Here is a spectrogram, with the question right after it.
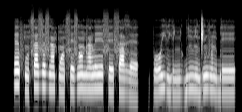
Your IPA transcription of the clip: ɛ˦fũ˨sa˦zə˦ zã˦pɔ̃˧ se˧zɔ̃˦dã˦ leː˦se˧sa˧ ɣɛ˨ | poː˨˦ji˨je˨ɲo˨ ɡĩ˦ɲĩ˧d͡ʒĩ˦ vɛ̃˧ɡ͡beː˧

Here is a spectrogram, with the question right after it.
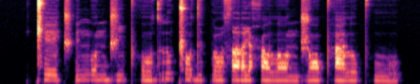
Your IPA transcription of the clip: ǁe t͡ʃʼɪŋond͡ʒipʰo druǁodɪpu sˤɛɾi ħɔlɔnd͡ʒɔ pʰalopʰu

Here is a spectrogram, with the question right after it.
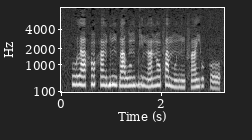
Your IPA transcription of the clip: u˧la˧ hɔ̃˦hã˦ ɡ͡bĩ˦ɡ͡ba˧wũ˦ɡ͡bi˦˨ nã˨˦ nɔ̃˦fa˦˨ mũ˨nĩ˨ fã˨˦ju˧ko˨

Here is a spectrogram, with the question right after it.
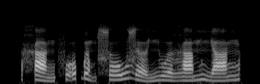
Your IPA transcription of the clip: xa˧˩ŋfo̰˧˥ɓə̰˧˨m so˨˦w zəː˧˩ɲu˨˩ə̯ ɣa˨˦mɲa˨˦ŋ

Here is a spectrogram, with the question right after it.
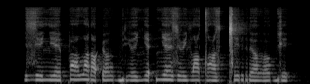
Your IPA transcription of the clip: zɪlʲɛ pəðˤɪɾɪʔølˠ bjɘ ʎɛʔʎɛzø lʲʌdˤøzǀɪ rɘlˠoɡɪ

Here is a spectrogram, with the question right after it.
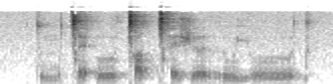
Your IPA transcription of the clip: tumoǀɛʔʊː ǀɑdǀʰɛʃəːru jʊːd

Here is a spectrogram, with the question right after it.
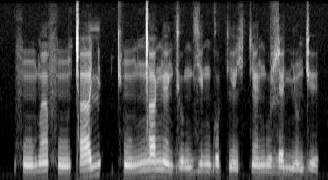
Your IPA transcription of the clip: fũbã fũǀalʲ | cʰũŋŋ͡ǀaŋɛ̃ ɡʲoŋzʲɛŋɡo kʲɛ̃çcɛ̃ŋuɮɛ nʲõɟɪ

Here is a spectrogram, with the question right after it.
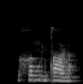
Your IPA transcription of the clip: xʊŋ͡mə̤ɳtɔɳ

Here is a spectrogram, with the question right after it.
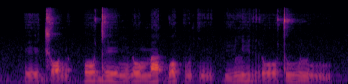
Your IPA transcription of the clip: eː˨d͡ʒɔ˨n | o˦deː˦˨ŋno˦ ma˦ ɡ͡bɔ˦kʷĩ˨kĩ˨ | i˨˦li˦ roː˨tuː˦luː˨

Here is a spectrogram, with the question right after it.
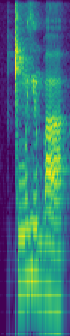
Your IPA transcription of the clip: ǀũzʲũba

